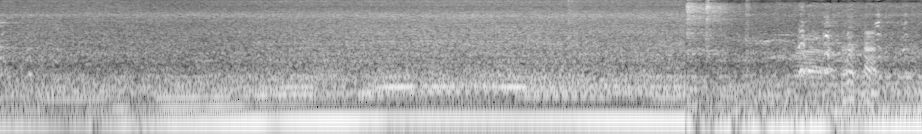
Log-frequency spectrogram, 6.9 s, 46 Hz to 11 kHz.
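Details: Very high-mileage Infiniti G35 on first startup after twin turbo install and base map ECU tune: deep, even idle with steady low drone, no stumbling or ticking; some smoke from heat wrap; normal idle.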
